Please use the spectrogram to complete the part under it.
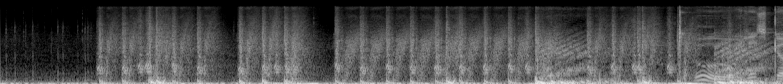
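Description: Sword blows land with quick sharp thuds.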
